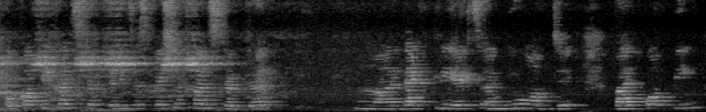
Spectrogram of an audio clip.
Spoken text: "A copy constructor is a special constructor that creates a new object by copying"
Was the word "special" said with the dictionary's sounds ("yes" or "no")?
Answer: yes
